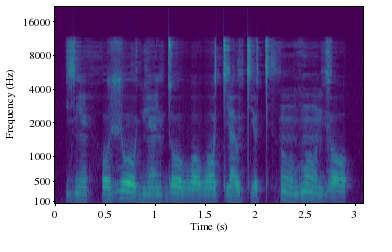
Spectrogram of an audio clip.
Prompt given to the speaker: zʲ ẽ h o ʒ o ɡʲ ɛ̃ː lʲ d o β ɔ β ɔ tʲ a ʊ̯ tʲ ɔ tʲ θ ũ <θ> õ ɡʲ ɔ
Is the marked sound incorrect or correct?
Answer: incorrect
